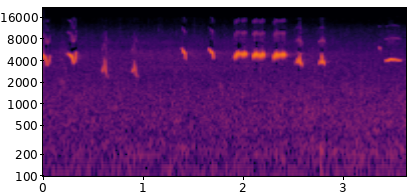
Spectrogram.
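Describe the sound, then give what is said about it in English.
A dipper sings a series of sharp, high-pitched chirps, scattered at first and then bunching into a quick run of bright, buzzy notes, heard alone over a faint steady background hiss. “These dippers are also much more likely to stay on their home territories rather than expend energy to forage widely.”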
